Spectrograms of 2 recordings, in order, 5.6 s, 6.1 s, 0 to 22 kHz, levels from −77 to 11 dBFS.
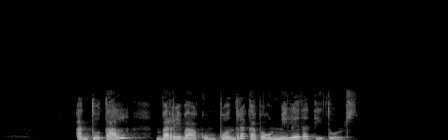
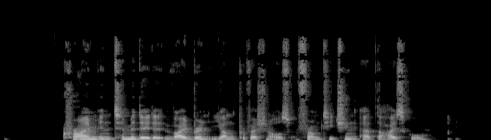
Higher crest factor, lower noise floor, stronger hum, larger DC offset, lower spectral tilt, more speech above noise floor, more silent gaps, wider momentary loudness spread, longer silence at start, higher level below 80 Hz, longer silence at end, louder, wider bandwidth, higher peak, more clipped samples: about the same, 20 dB vs 20 dB; about the same, -83 dBFS vs -85 dBFS; neither; neither; about the same, -6 dB/octave vs -5.5 dB/octave; about the same, 62 dB vs 64 dB; neither; first, 12 LU vs 9 LU; first, 0.95 s vs 0.8 s; about the same, -58 dBFS vs -62 dBFS; first, 1.2 s vs 0.8 s; about the same, -22 LUFS vs -21 LUFS; second, 8 kHz vs 16.5 kHz; about the same, -4 dBFS vs -2 dBFS; neither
